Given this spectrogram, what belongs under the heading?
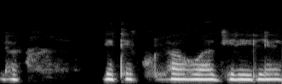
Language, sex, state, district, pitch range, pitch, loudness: Hindi, female, Bihar, Araria, 230-245 Hz, 230 Hz, -14 LUFS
